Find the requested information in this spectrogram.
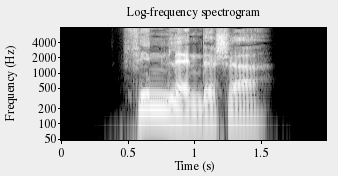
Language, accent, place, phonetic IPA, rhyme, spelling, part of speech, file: German, Germany, Berlin, [ˈfɪnˌlɛndɪʃɐ], -ɪnlɛndɪʃɐ, finnländischer, adjective, De-finnländischer.ogg
- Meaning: inflection of finnländisch: 1. strong/mixed nominative masculine singular 2. strong genitive/dative feminine singular 3. strong genitive plural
